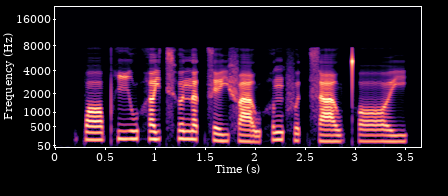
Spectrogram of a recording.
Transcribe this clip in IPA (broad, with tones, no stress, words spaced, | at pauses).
pɔː˧pʰiː˥w hɐ˥jt͡sʰɵ˥nɐ˨˥t̚se˨j faː˨˩whʊ˥ŋfɵ˨t̚ saː˨w t̪ʰɔː˧j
